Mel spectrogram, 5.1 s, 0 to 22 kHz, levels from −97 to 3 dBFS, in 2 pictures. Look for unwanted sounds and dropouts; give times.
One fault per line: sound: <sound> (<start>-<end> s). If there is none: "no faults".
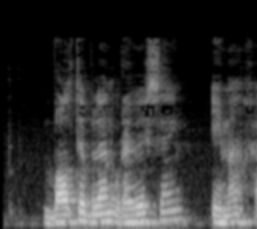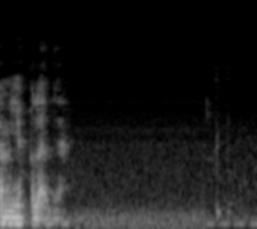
no faults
